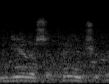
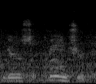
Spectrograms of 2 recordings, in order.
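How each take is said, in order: Both takes have the same delivery.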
